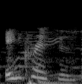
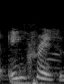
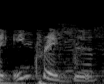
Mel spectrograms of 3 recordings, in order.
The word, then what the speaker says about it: increases: increases 这里的 increase 没有读成 increase 我读的是 increases 它表示名词的时候呢重音会放到前面去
